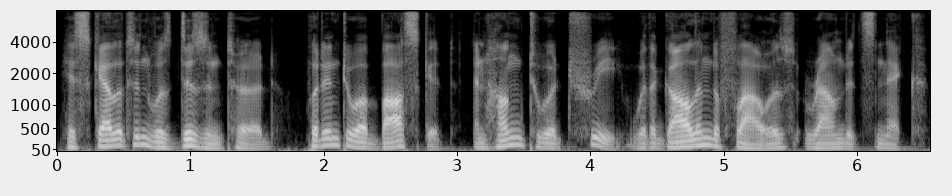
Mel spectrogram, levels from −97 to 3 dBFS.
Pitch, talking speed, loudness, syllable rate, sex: 105 Hz, 190 wpm, -19 LUFS, 5.0 syllables/s, male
